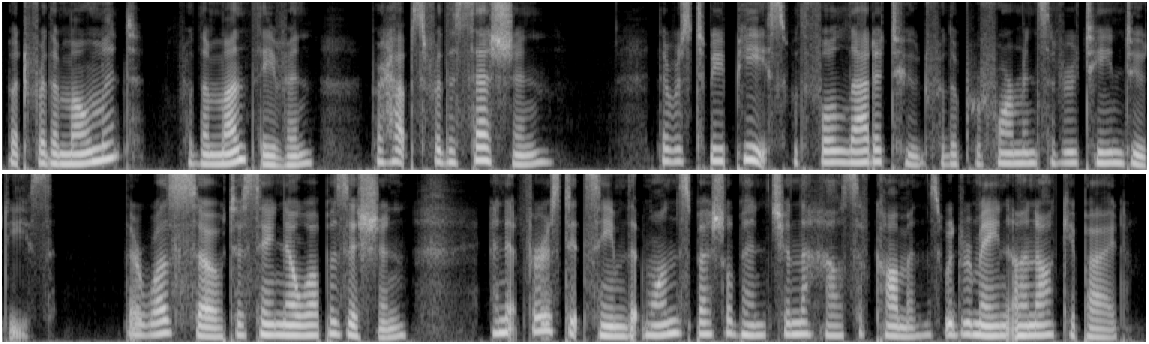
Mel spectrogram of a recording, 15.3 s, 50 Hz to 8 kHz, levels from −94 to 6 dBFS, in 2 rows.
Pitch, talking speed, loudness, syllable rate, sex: 185 Hz, 195 wpm, -19 LUFS, 6.1 syllables/s, female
